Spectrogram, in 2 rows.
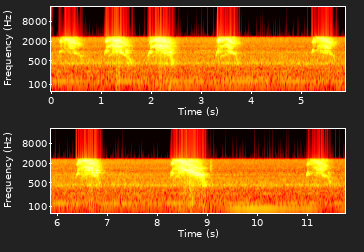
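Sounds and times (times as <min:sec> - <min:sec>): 
puma cry: 0:00.2 - 0:02.6, 0:03.3 - 0:03.8, 0:05.2 - 0:05.8, 0:06.4 - 0:07.0, 0:08.2 - 0:09.1, 0:11.0 - 0:11.6.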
